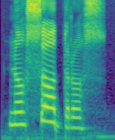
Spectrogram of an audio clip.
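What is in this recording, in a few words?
"nosotros", spanish, slow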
